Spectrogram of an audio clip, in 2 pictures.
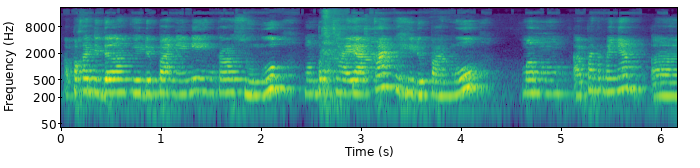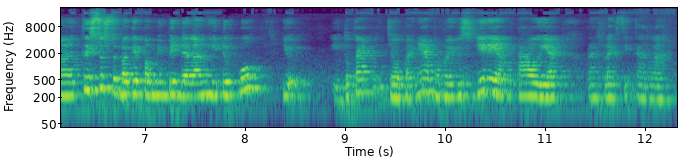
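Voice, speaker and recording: A woman's voice: fairly high pitch, fairly quick, warm tone, a little hiss or hum. A woman preaching a sermon, telling a personal story and talking directly to the congregation in a conversational way. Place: large church hall. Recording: echoey church hall.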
